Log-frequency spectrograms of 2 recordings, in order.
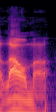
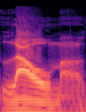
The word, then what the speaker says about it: Lauma: Yeah, Lauma. Think of the animal name llama, but just call it Lauma. There's a U there.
